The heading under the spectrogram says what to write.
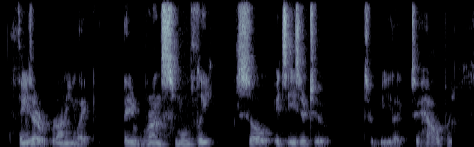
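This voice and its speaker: A man's very deep, low voice, dark and mellow in tone, with fairly even intonation, a very slow pace and a Brazilian Portuguese accent. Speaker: international student athlete. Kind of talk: interview testimony. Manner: halting.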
